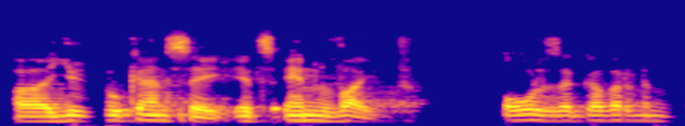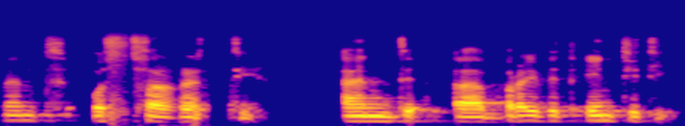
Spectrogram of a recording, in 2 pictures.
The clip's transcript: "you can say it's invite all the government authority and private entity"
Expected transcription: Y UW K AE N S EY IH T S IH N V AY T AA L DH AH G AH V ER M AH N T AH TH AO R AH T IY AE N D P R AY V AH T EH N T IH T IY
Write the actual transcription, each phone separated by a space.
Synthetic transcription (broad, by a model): Y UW K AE N S EY IH T S IH N V AY T AA L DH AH G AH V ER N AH N T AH T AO R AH T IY AE N D B R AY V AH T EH N T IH T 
